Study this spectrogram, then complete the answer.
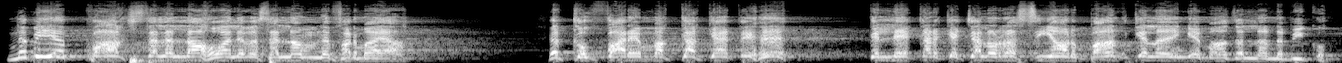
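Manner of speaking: loud, high, driving sermon delivery; a fiery preacher calling on the faithful; full-force preaching. Acted. Preacher builds the battle story.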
